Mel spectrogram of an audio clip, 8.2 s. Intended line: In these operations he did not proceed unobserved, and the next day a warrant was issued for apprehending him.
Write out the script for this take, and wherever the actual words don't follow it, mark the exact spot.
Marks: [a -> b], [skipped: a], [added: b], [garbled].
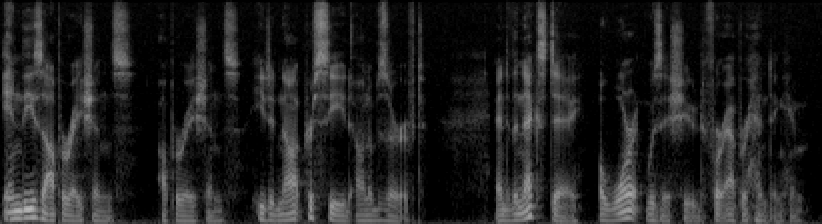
In these operations [added: operations] he did not proceed unobserved, and the next day a warrant was issued for apprehending him.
